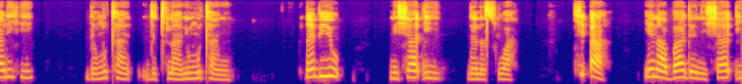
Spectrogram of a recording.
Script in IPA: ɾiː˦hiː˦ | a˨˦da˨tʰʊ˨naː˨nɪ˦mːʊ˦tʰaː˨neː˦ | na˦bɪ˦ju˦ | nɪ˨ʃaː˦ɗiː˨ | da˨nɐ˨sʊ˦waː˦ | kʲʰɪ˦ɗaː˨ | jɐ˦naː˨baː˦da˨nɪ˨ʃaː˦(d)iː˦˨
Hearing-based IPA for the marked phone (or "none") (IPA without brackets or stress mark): ɗ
